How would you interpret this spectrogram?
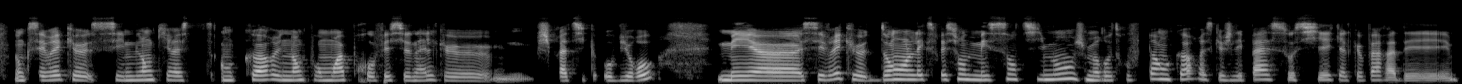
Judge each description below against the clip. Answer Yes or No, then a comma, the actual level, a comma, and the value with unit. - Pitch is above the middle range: Yes, high, 200 Hz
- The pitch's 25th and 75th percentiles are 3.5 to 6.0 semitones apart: No, average, 2.8 semitones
